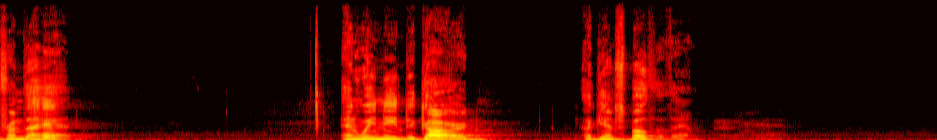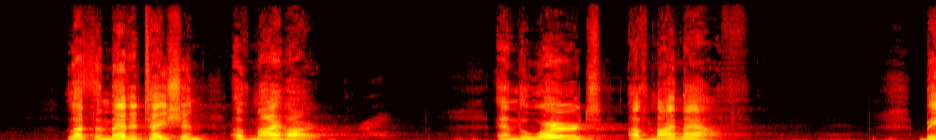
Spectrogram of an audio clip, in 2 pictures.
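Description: An elderly man preaches forcefully through a microphone in pauses, his voice echoing in a large hall.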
